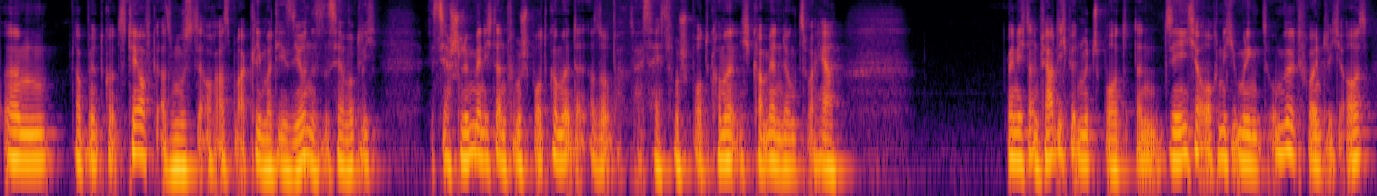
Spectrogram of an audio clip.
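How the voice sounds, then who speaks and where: Gravelly-voiced man rambling casually. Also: medium pitch, fairly even intonation, brisk, dark tone. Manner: rambling, self-correcting, many fillers. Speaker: vlogger telling about his day. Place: at home.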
